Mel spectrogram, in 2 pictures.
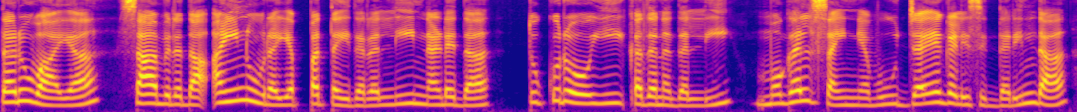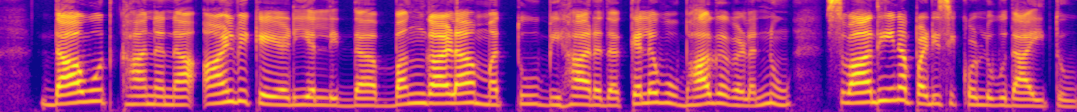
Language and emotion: Kannada, neutral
